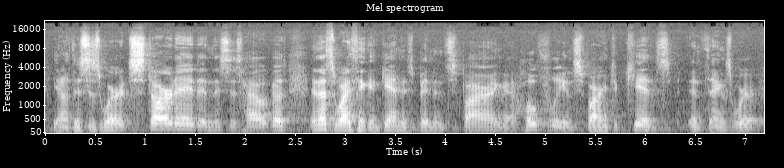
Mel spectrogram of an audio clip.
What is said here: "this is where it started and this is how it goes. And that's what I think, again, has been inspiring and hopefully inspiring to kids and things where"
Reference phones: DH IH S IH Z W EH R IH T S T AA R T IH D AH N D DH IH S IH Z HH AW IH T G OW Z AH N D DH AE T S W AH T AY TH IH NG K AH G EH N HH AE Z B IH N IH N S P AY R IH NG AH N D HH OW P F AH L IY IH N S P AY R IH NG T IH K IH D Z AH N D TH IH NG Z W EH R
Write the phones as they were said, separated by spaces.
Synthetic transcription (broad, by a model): DH IH S IH Z W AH R IH T S T AA R T IH D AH N DH IH S IH Z HH AW IH T G OW Z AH N DH AE T S W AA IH AY TH IH NG K AH G EH N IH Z B IH N IH N S P AY R IH NG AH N HH OW P F L IY IH N S P AY R IH NG T IH K IH D Z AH N TH IH NG Z W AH R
